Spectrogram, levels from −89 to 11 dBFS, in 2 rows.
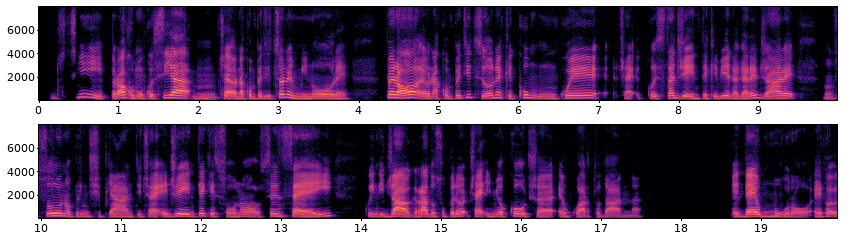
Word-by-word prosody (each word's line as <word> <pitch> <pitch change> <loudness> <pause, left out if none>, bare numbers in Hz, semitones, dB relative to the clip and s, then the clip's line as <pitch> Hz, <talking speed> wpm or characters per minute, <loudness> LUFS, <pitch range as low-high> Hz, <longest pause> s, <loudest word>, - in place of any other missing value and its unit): Mhmm, - - -20 0.2
sì 275 -2 -6
però 195 +8 +6
comunque 185 -5 -2
sia, 220 +5 +6
mhmm, 160 -6 -12
cioè, - - +2
è - - +2
una 160 0 0
competizione 185 +9 0
minore, 165 -3 -2 0.4
però 250 -1 +9
è - - 0
una 180 -1 -1
competizione 205 +2 -3
che 175 -6 -11
comunque 205 - -1 0.2
uhm, - - -31
cioè, - - -9
questa 190 +3 -2
gente 165 -5 -1
che 165 +1 -9
viene 190 -4 0
a - - 0
gareggiare 195 +2 +1 0.3
non 135 +2 -15
sono 215 +2 +2
principianti, 160 -2 -7
cioè 170 -1 -2
è 180 - -1
gente 190 +1 +2
che 195 -2 -5
sono 170 +1 -6
sensei, 190 +2 0 0.3
quindi 175 -5 -7
già 175 +1 +6
a 155 - 0
grado 170 +2 0
superio 175 +4 -3
cioè, 180 - -2
il 165 - -10
mio 175 -2 -4
coach 180 -6 -3
è 145 +2 -4
un 155 - -8
4º 150 +1 -5
Dan 135 -2 -8 1.1
ed 165 +2 -5
è 185 0 +8
un 180 -1 0
muro. 155 -8 -6
E 165 +1 -4
co 185 -2 -2
180 Hz, 160 wpm, -20 LUFS, 160-200 Hz, 1.1 s, però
